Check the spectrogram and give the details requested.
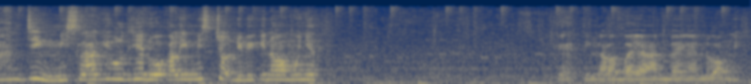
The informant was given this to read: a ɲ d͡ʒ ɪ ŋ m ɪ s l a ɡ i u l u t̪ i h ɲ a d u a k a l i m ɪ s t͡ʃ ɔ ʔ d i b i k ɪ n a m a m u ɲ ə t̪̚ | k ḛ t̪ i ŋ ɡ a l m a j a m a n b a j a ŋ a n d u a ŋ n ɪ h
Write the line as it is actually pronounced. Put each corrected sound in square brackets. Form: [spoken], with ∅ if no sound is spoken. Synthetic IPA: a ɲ d͡ʒ ɪ ŋ m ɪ s l a ɡ i u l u t̪ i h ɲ a d u a k a l i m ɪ s t͡ʃ ɔ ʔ d i b i k ɪ n a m a m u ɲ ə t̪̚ | k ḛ t̪ i ŋ ɡ a l [b] a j a [ŋ] a n b a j a ŋ a n d [o] a ŋ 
